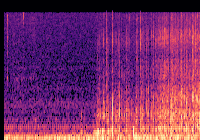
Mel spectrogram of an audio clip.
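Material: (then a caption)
Foam. A hand-held, oval, wooden-backed natural-bristle dry brush is swept over a solid, soft, dark grey foam windscreen on a microphone, with long nails resting on the foam. The first two seconds are a soft, muffled rumbling brush over a faint steady low tone. Then the strokes grow louder, with scratchy, crackling brushing bursts over a heavy low-end rumble.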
